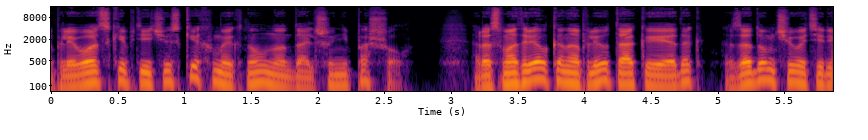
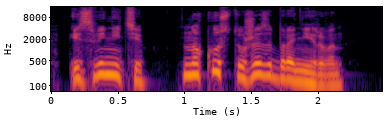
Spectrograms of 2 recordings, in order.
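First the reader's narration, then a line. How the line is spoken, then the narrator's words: Frightened rapid chatter. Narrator (Russian): испуганно затараторила она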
